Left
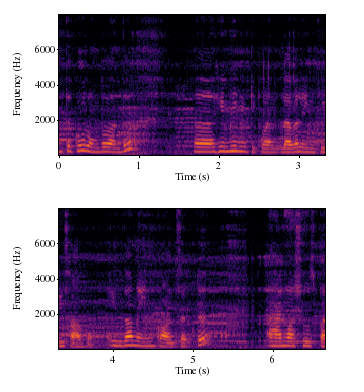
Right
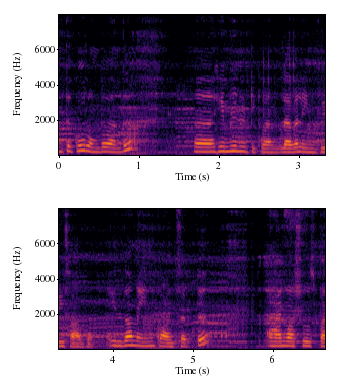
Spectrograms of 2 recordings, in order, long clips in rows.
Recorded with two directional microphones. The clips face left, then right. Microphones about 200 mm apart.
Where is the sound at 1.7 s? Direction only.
10° right (ahead or behind).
